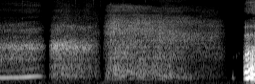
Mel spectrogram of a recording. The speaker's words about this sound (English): Does your cock smell that way too? Let me sniff my hand.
